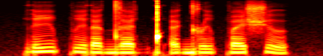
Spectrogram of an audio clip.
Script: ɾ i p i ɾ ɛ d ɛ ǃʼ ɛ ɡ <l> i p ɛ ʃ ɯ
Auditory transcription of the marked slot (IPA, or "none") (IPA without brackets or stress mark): ɹ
